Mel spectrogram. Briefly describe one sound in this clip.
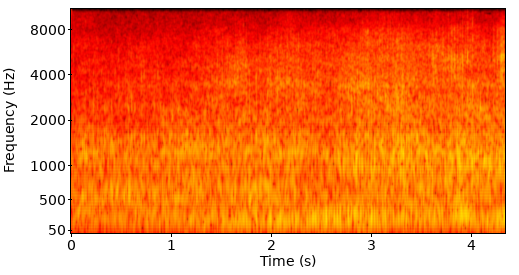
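Motorcycle engines drone in the distance and grow louder as they approach.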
